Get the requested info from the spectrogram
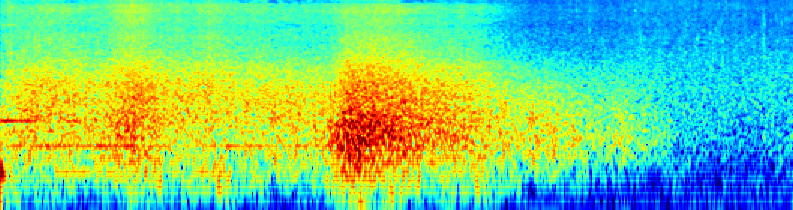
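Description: Sea surf: waves washing and breaking over offshore rocks, one swell louder about halfway through, then dying away toward the end.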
